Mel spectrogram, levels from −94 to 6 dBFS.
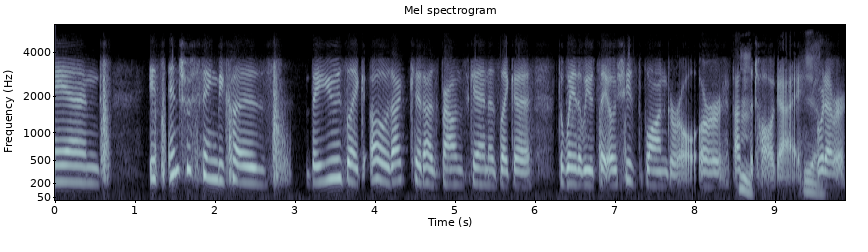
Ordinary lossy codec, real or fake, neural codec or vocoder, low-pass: AAC, 32 kbps; real; none; 5.4 kHz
